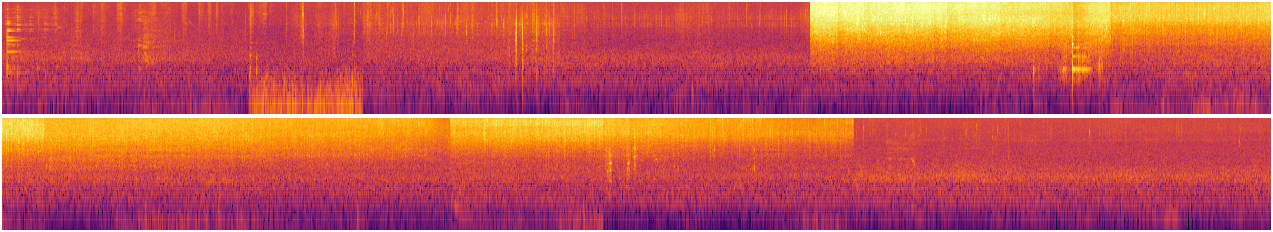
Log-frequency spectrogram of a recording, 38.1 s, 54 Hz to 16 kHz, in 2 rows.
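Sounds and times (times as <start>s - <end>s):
short clink: 0.0s - 0.9s, 15.5s - 16.6s
food sizzling in a pan: 12.1s - 31.8s.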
